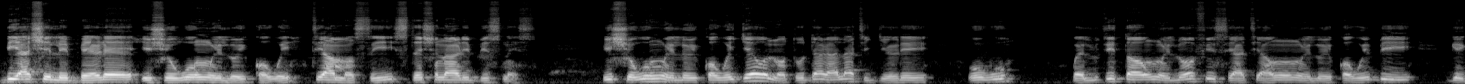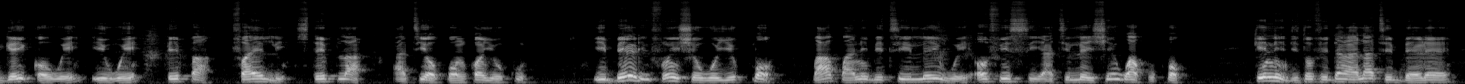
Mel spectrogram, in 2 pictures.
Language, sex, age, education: Yoruba, male, 46-60, tertiary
